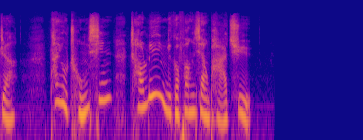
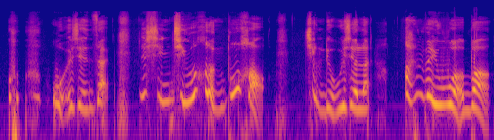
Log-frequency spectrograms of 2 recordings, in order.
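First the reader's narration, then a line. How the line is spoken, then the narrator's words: Sobbing. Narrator (Chinese): 蜗牛哭哭啼啼地说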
